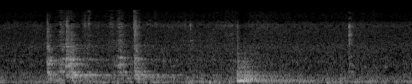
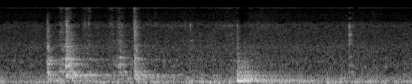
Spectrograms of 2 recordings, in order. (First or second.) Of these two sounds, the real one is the first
